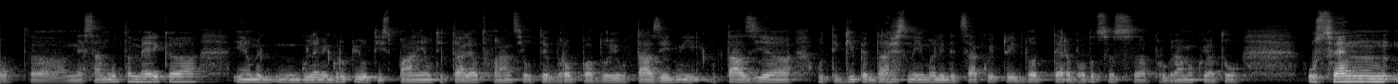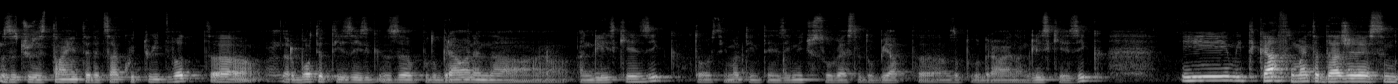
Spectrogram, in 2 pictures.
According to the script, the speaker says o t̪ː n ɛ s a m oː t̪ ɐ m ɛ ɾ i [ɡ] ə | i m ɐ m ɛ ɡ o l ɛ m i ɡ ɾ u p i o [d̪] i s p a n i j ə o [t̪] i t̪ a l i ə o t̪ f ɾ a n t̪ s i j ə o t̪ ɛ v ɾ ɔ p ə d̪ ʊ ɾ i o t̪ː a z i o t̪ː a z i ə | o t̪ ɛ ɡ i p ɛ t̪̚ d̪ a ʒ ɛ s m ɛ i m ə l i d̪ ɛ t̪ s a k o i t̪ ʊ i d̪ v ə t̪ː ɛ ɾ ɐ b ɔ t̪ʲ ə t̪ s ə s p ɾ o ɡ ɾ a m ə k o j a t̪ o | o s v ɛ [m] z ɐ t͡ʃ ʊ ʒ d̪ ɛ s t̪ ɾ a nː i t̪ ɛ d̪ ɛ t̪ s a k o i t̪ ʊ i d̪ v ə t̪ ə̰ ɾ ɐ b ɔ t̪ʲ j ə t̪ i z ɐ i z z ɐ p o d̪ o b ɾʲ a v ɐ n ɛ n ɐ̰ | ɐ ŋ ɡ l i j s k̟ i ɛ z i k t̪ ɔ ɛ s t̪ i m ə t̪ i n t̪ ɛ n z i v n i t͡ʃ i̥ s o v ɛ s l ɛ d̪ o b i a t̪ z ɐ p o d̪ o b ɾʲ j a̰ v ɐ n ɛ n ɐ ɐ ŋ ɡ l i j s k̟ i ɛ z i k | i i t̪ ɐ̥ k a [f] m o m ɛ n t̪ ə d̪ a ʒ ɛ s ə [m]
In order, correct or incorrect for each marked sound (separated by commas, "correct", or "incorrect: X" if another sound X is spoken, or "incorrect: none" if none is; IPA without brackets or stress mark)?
incorrect: k, incorrect: t̪, correct, incorrect: n, correct, correct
